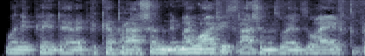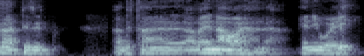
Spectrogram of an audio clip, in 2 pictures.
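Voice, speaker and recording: A man, a goalie coach answering interview questions haltingly with many fillers. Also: medium pitch, completely flat delivery, slight background noise. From Switzerland. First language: Italian. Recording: roomy echo.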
